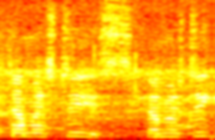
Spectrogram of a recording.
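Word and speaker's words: chemistry: ठीक है, अगर CH से शुरू होती है, अगर केमिस्ट्री में अगर हम CH को साइलेंट नहीं करेंगे तो उसको हम क्या पढ़ेंगे? केमिस्ट्री पढ़ेंगे।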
